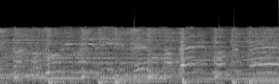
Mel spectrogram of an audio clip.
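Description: Live pop-rock band playing with a steady drum beat, bass and guitar, and a male lead singer's voice carried over it.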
